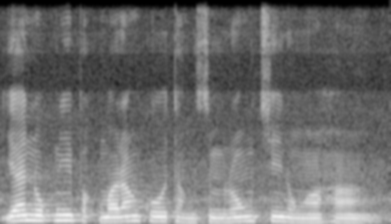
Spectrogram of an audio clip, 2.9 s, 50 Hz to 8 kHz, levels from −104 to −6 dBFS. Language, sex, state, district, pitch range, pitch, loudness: Garo, male, Meghalaya, South Garo Hills, 140-175 Hz, 160 Hz, -15 LUFS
